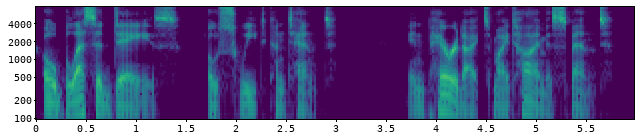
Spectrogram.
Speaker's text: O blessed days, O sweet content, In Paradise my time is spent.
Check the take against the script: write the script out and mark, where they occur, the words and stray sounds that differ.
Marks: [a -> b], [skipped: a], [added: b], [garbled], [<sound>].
O blessed days, O sweet content, In Paradise [dropout] my time is spent.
